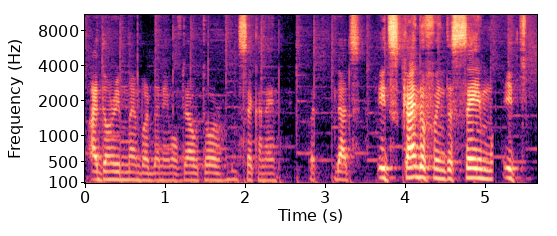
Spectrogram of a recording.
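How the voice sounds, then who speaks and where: A man's voice: fairly high pitch, steady tone, normal speed, a little mellow, faint music behind. A man with a Romanian accent, a podcast guest talking casually in English with frequent restarts and fillers. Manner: hesitant, many restarts and fillers. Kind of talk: casual interview talk.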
